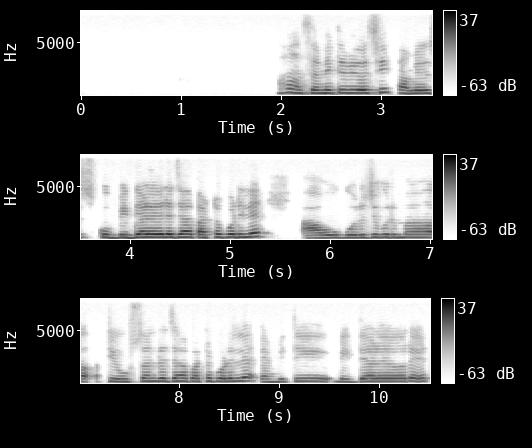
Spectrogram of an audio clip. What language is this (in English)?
Odia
